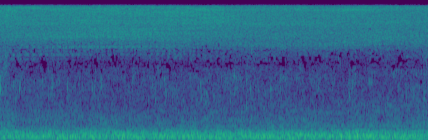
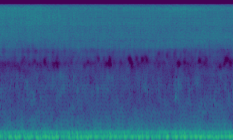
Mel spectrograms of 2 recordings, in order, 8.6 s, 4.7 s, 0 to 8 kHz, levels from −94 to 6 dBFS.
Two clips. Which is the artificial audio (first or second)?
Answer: second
